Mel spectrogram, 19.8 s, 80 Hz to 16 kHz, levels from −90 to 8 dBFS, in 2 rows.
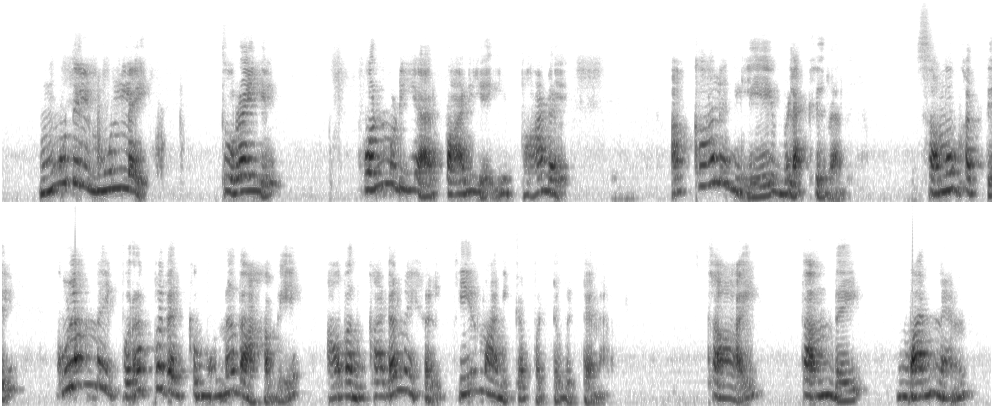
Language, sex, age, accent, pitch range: Tamil, female, 60-79, native, 235-310 Hz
